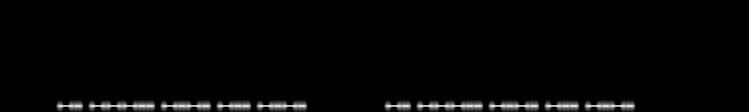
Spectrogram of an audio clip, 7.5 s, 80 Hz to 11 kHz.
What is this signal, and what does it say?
Morse code, heard as a keyed tone, about 31 wpm, 700 Hz. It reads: N8CDC N8CDC
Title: USA Call Signs - 5 Characters - Repeated 2x - 30wpm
